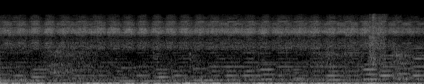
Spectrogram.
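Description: A steady, high, fast-pulsing insect chorus of summer garden ambience over quiet background music with sparse, soft melodic notes.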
